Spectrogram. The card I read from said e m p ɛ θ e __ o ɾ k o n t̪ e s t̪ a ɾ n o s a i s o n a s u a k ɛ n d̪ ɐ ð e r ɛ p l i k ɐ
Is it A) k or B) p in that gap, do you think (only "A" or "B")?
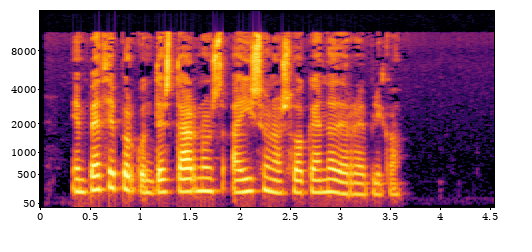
B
